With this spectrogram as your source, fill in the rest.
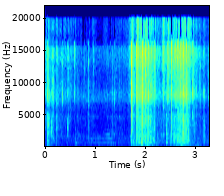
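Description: Pigeons coo softly at a distance over a steady background hiss, with a louder, fuller stretch of cooing and bird activity in the second half.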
